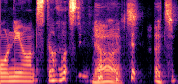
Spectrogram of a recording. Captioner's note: laughs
